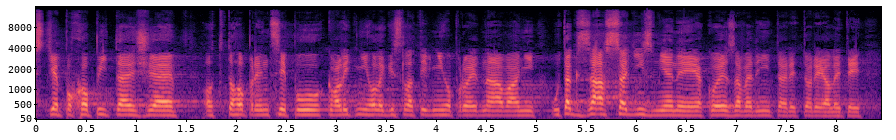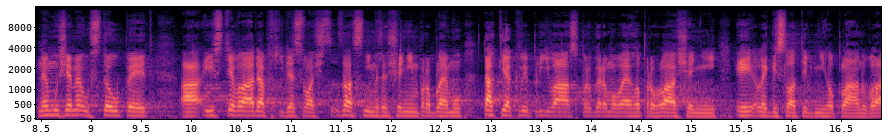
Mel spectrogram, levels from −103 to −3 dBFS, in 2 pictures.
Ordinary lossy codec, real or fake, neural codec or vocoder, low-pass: AAC, 48 kbps; real; none; 14.4 kHz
